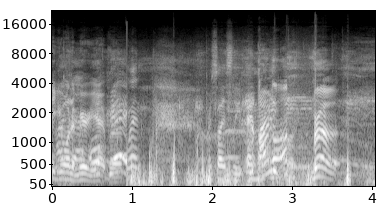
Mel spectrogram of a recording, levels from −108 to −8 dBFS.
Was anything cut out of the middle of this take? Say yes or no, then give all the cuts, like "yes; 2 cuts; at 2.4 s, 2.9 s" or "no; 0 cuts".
no; 0 cuts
